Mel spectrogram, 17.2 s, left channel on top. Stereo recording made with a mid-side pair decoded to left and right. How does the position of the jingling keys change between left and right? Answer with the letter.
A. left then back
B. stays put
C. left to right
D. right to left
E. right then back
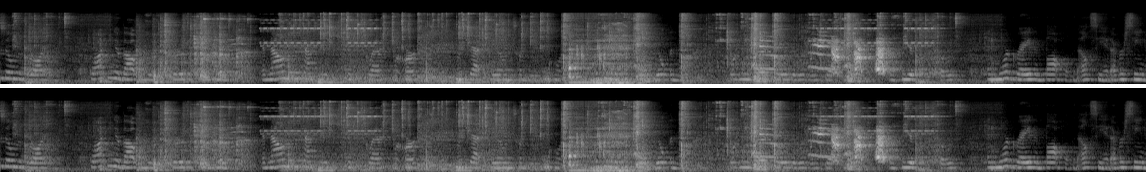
E.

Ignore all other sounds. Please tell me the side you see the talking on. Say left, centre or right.
centre.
